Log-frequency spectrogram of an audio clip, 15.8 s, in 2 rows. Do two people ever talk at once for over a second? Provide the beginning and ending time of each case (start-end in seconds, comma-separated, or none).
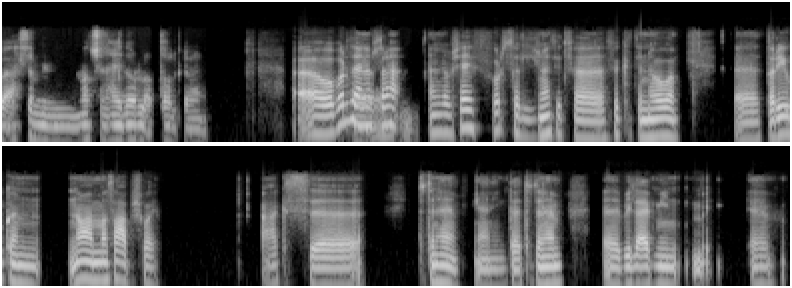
none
